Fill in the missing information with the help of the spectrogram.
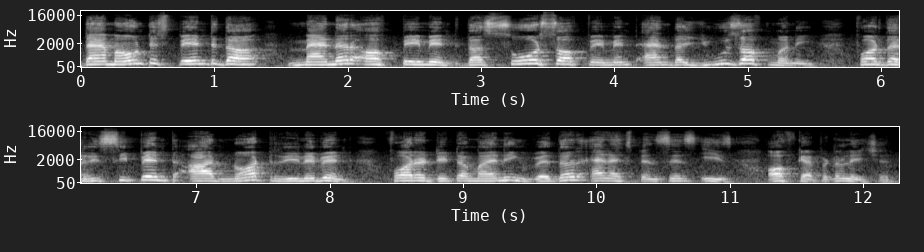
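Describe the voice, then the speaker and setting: A man with a fairly high voice teaching accounts for exams, with a faint hum of ambience behind him. He reads each definition out slowly and carefully, then rattles through the explanation in everyday speech. He keeps addressing his students directly as beta and sir. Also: a bit bright. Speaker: commerce teacher. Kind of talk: exam-prep accounts lesson.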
